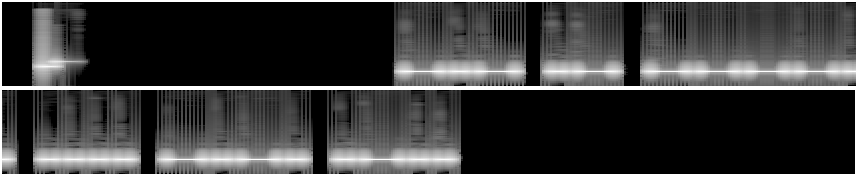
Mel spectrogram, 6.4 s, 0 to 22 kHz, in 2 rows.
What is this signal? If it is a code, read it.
Morse code, heard as a keyed tone, about 26 wpm, 700 Hz. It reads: KA9HCL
